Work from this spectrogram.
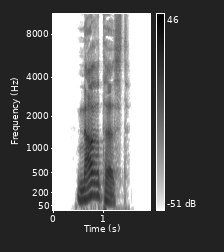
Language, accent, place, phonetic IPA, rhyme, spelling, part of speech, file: German, Germany, Berlin, [ˈnaʁtəst], -aʁtəst, narrtest, verb, De-narrtest.ogg
- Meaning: inflection of narren: 1. second-person singular preterite 2. second-person singular subjunctive II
